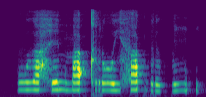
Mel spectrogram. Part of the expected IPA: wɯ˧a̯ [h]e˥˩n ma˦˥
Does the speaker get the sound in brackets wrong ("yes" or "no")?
no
